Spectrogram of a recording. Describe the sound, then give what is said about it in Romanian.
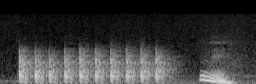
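Knocking on a door: a quick, even run of many loud knocks. A short pause follows, then a voice. “Și totuși, uite că bate cineva.”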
